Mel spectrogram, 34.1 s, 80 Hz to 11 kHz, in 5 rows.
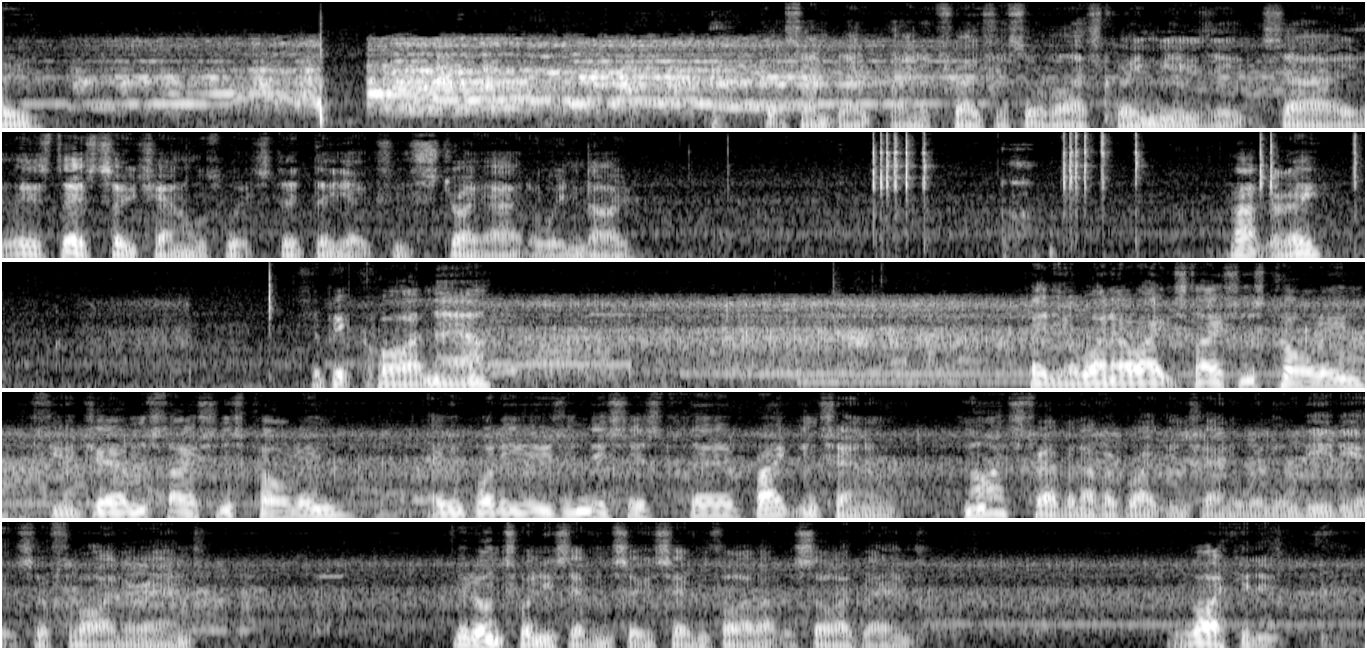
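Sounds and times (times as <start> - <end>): radio static hiss: 0.0 - 34.0
radio whistling tones: 3.0 - 6.8, 15.2 - 34.0
radio click: 13.0 - 15.1, 16.6 - 27.1.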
